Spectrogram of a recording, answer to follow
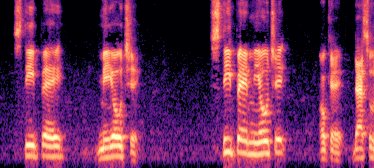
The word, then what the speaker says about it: Stipe Miocic: True 319 said you were saying his name wrong. His name is Stipe? Stipe Miocic.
